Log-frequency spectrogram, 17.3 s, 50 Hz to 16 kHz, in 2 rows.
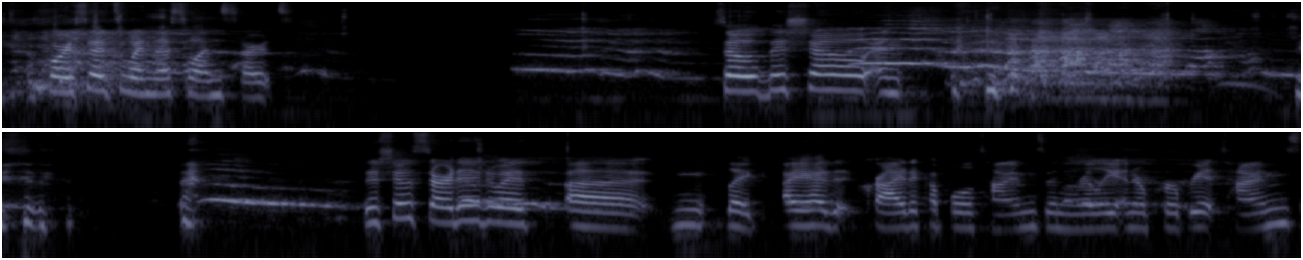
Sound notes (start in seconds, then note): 6.3 crowd laughter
